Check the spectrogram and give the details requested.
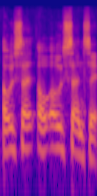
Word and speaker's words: O-sensei: O-sensei. O. And then sensei. Apostrophe sensei.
